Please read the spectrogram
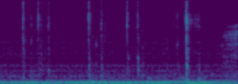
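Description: Faint, irregular light clicks and taps, about seven in two seconds, from things being handled, over a steady low hum.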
